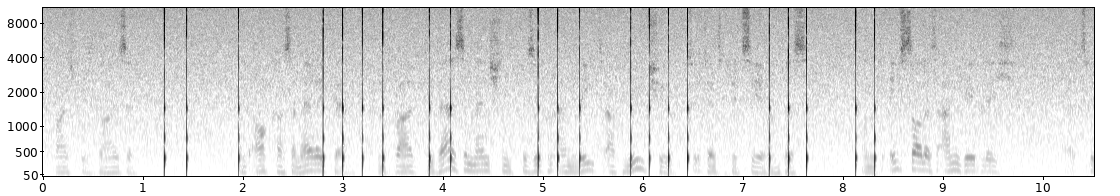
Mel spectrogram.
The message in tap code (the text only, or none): FROM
